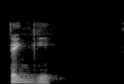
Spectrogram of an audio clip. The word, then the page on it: tyngi: po nasimu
